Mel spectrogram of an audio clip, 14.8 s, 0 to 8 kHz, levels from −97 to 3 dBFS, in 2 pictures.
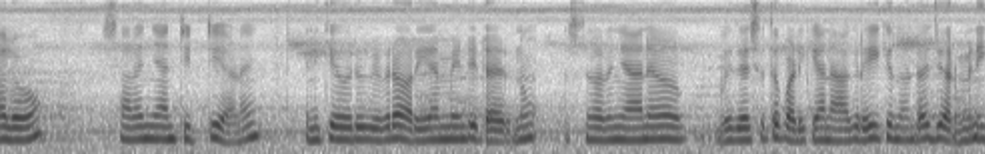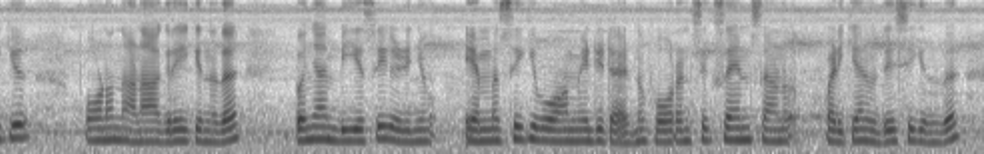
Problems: low volume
